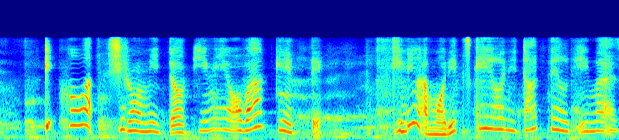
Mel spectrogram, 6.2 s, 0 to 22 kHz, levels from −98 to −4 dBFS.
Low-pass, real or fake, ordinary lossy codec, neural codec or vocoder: 7.2 kHz; fake; none; codec, 24 kHz, 1.2 kbps, DualCodec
